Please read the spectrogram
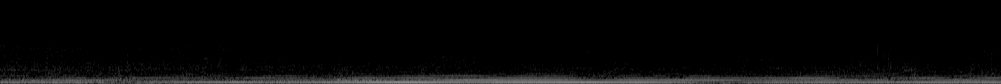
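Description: Steady low hum of running electric machinery, with a few overtones above it, swelling slightly about four seconds in and easing off after about seven.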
